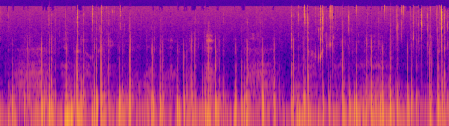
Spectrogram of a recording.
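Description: A round, flat, solid palm-sized cork coaster is scratched and tapped with long acrylic nails. Quick, dull taps and soft scratches follow one another densely and unevenly, each sounding low and muffled with almost no ring.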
